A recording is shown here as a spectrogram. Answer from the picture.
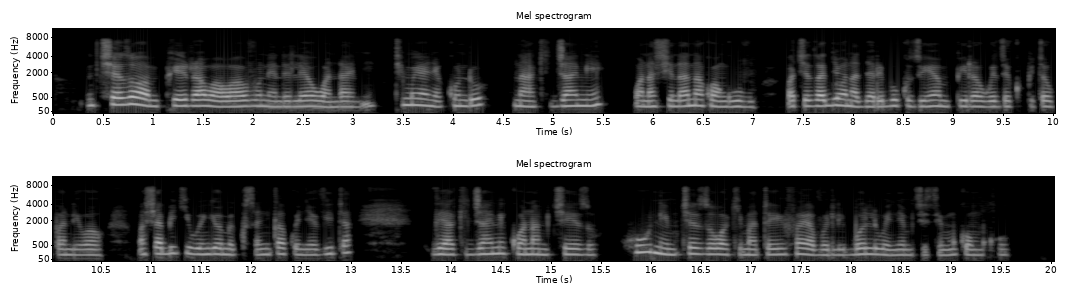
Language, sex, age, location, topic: Swahili, female, 18-24, Kisumu, government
